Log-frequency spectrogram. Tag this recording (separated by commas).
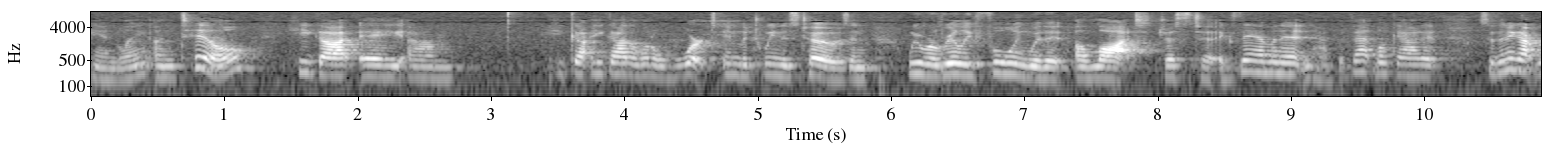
Speech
